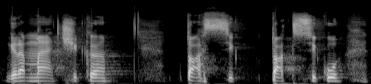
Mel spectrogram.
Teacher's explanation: a sílaba tônica sempre na antepenúltima sílaba. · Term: proparoxítonas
